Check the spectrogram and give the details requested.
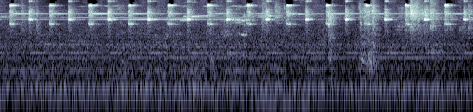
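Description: Low steady rumble of a JR Shikoku diesel railcar on the Dosan Line, with a short high electronic beep repeating about twice a second over it.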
